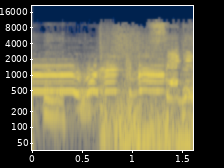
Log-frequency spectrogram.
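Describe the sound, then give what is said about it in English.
A sustained wavering, voice-like tone plays, then a secondary explosion sound effect bursts in partway through, a loud rumbling blast that keeps crackling beneath the tone to the end. “Secondary explosion.”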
